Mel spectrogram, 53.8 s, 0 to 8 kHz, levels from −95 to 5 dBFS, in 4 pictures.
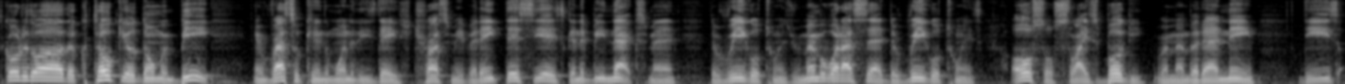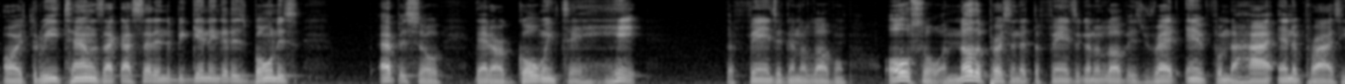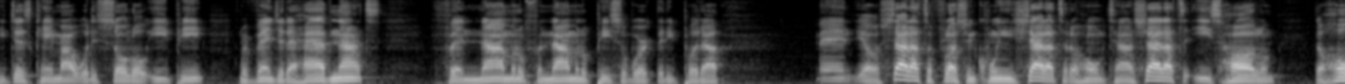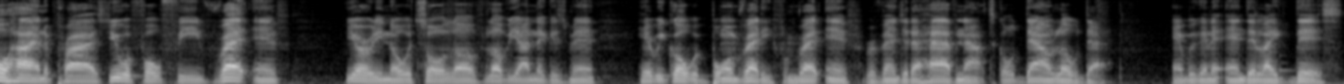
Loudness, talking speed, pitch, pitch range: -28 LUFS, 190 wpm, 100 Hz, 90-115 Hz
